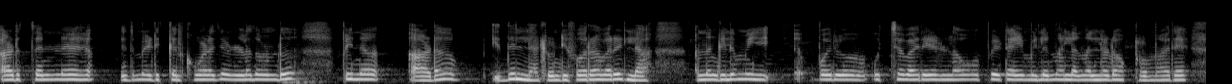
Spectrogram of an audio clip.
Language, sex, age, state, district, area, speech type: Malayalam, female, 45-60, Kerala, Kasaragod, urban, spontaneous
